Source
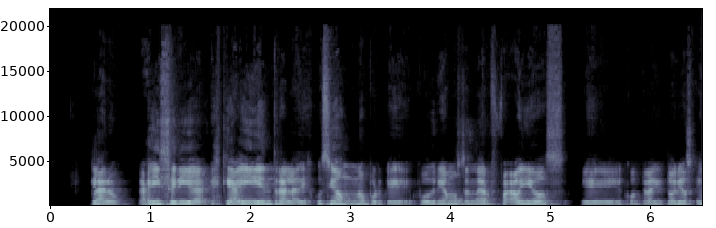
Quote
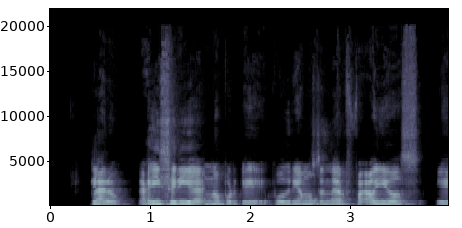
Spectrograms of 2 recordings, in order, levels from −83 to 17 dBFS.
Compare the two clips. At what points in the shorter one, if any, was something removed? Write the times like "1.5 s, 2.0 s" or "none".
1.5 s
